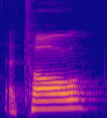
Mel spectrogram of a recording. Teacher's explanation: C'est presque comme un A, mais ça tire aussi un peu sur le haut.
